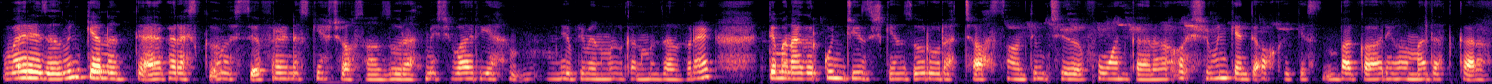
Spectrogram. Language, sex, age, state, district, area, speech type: Kashmiri, female, 18-30, Jammu and Kashmir, Budgam, rural, spontaneous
